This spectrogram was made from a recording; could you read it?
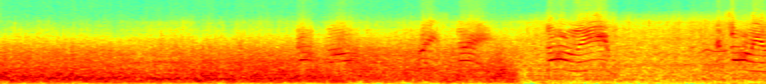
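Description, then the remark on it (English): A loud, steady roar of hurricane wind and heavy rain soaking a stage, as the wind knocks Mickey onto his back, fills the first five seconds, then abruptly cuts off, leaving brief wavering vocal sounds over a quieter background. “The wind knocks Mickey onto his back, and rain soaks the stage.”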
